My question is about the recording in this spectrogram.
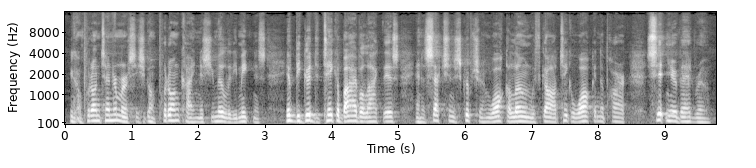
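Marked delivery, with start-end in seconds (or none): none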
